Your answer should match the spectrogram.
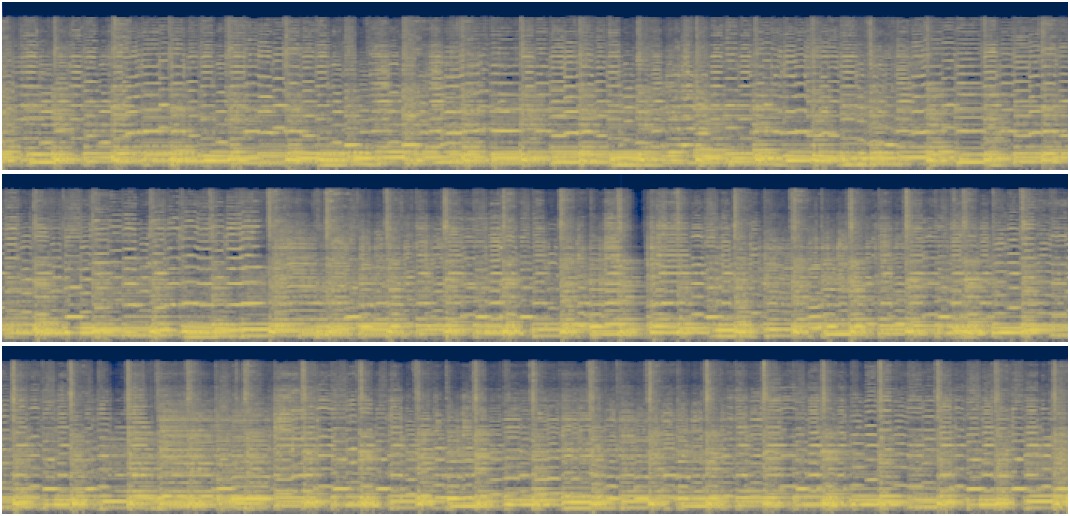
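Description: Fiddle playing an old-time contest tune, backed by acoustic guitar accompaniment.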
